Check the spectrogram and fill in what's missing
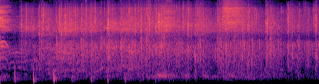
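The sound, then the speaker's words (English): An audience claps together, a dense, steady wash of many hands that holds at an even level through the whole stretch, with sharper individual claps popping out now and then. “Okay, clap.”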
